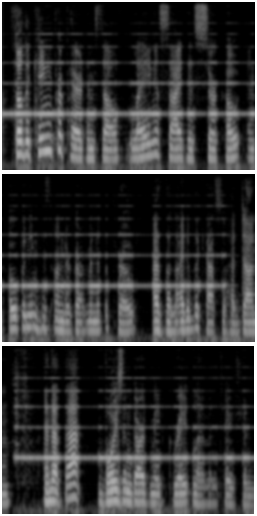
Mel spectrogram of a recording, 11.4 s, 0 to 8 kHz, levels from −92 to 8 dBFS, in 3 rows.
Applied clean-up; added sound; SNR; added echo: neural mask model RNNoise.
